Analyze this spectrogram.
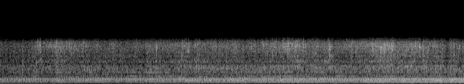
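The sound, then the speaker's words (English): A motorboat engine drones steadily over the open ocean at night, a low humming rumble with wash and wind noise that grows slightly louder as it draws nearer. No voices are heard. “It's a boat.”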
